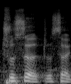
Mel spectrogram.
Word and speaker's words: streusel: Trussel. Yes, pronounce it correctly. Trussel.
